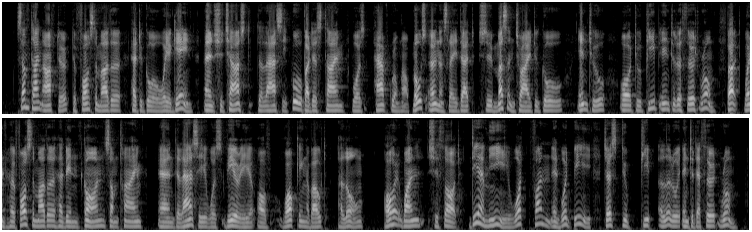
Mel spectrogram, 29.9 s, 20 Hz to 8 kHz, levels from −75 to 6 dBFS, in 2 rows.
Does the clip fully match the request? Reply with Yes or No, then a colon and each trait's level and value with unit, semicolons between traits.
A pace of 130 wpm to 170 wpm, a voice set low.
Yes: average, 160 wpm; low, 130 Hz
